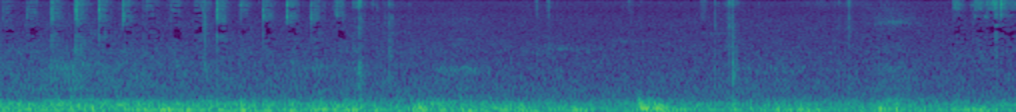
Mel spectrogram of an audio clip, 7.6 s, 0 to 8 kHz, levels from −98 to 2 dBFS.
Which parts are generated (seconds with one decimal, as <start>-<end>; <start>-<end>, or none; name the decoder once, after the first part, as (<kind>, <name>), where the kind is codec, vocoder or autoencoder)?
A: 0.0-6.5 (vocoder, Vocos)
